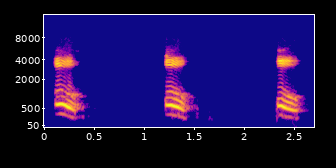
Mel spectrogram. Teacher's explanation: The sound is O. Your mouth should make a round shape, not exactly round, spherical.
